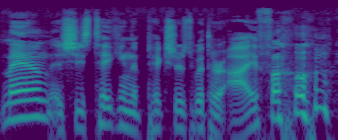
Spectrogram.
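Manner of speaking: ordinary delivery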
